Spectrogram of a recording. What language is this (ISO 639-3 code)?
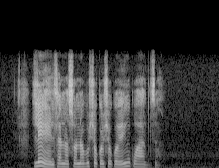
tso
